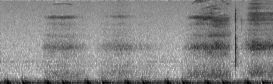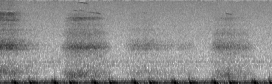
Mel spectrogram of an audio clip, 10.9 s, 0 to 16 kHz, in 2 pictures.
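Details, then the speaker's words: Steady, regular, low heart thumps at about 75 beats a minute through a stethoscope on the chest, with faint breathing in the background, during a role-played ASMR nurse examination; a regular heartbeat. "This may feel a little bit cold on your chest. So, just breathe in and out as I listen to your heartbeat."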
